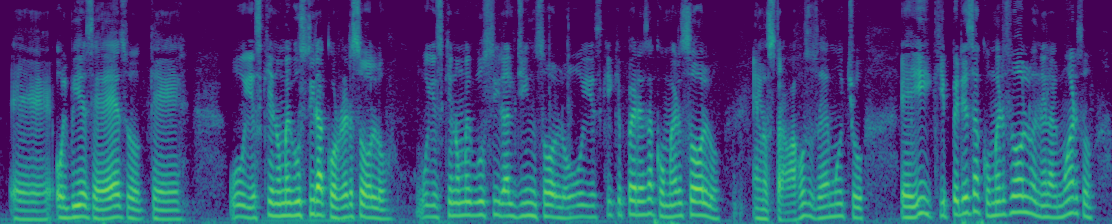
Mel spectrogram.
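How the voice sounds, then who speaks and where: A man with a fairly high pitch, a dark, mellow tone and a Costa Rican accent. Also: ordinary pitch variation, moderate pace. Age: 30s. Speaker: podcaster. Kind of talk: casual monologue.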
